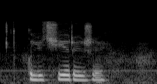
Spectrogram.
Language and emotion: Russian, neutral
